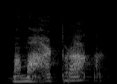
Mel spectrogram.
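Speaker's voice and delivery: zacht gefluisterd, bijna breekt de stem; hushed whisper. Real, not acted. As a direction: fluister het, geraakt. Preek, emotioneel moment. (zacht fluisterend, ontroerd)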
